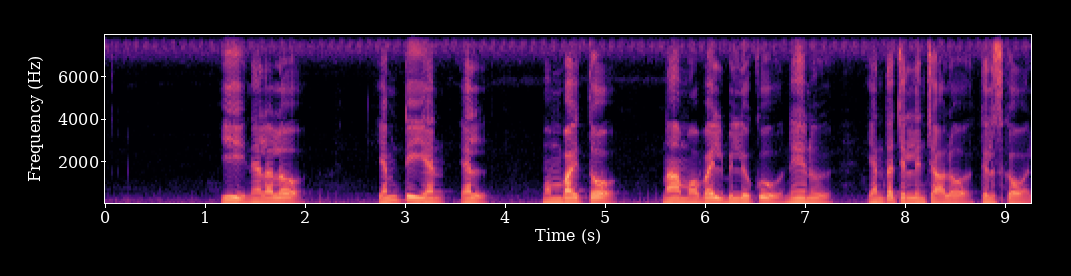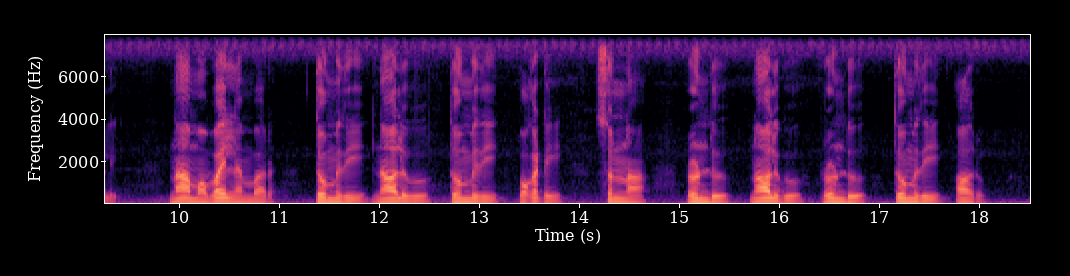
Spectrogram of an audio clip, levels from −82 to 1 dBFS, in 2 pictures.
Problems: none marked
